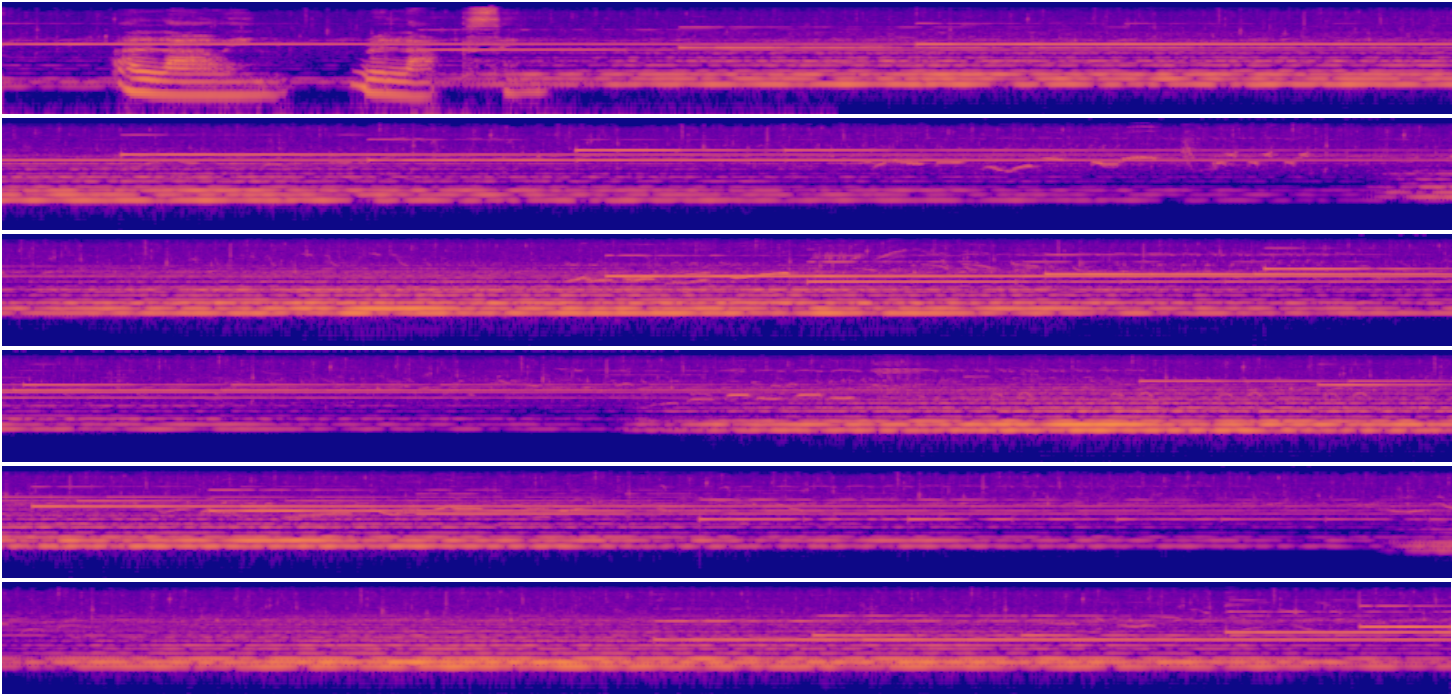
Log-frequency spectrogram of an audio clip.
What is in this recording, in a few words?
Deep Healing Meditation; Monthly Meditation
